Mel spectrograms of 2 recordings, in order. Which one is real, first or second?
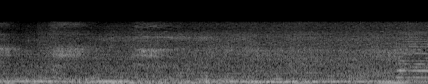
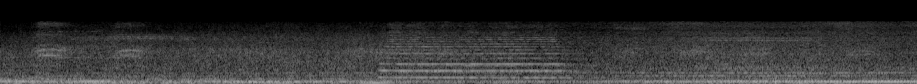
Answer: second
